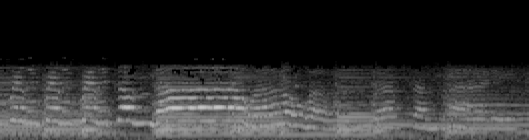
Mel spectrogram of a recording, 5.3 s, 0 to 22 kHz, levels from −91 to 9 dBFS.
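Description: Nothing technically wrong can be heard in this audio. There are no timed events or causes to report anywhere in it.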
